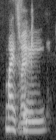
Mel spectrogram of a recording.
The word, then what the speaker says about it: Maitreya: I think that I think I commune with everybody's message so far, but I think what I don't know how to pronounce Maitreya. Maitreya. Maitreya, yes.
